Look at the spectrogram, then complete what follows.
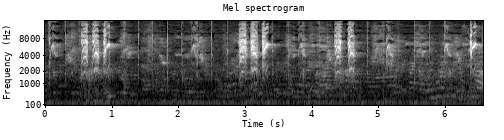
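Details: Sunbird song meant to stir captive birds to sing, cililin-style phrases included: bright high chirp clusters repeat roughly every one and a half seconds, separated by quieter twitters.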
